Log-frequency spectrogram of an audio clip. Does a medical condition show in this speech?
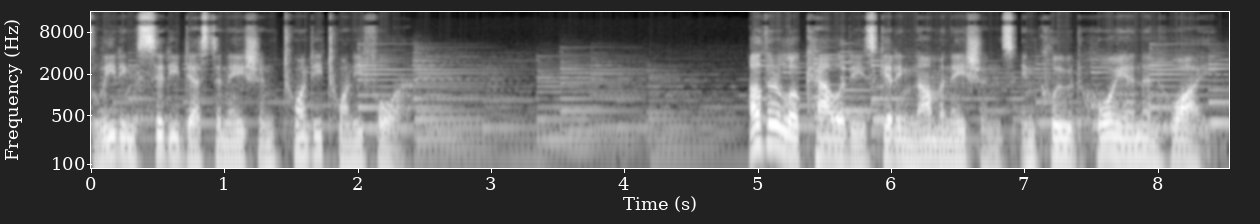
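No.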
